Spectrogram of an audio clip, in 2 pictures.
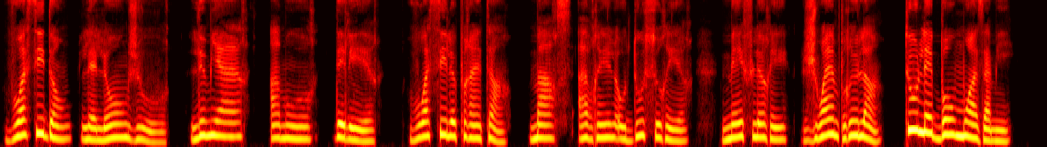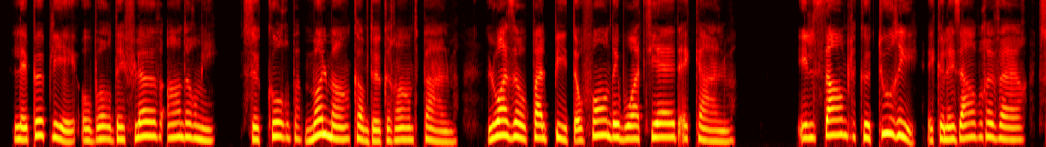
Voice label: French, narrators voice sample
